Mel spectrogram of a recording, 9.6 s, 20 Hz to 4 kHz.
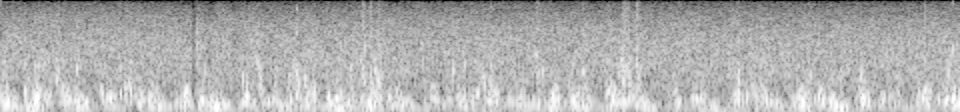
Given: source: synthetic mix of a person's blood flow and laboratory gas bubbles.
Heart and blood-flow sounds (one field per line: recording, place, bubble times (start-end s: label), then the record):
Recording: Doppler ultrasound of blood flow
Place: precordium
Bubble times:
0.00-0.10 s: bubbles
0.21-0.67 s: bubbles
0.72-0.83 s: bubbles
0.96-1.39 s: bubbles
1.43-1.61 s: bubbles
2.00-2.06 s: bubbles
2.15-2.23 s: bubbles
2.29-2.34 s: bubbles
2.38-2.67 s: bubbles
2.70-2.79 s: bubbles
2.87-3.20 s: bubbles
3.41-3.85 s: bubbles
4.49-5.00 s: bubbles
5.31-5.46 s: bubbles
5.65-5.92 s: bubbles
6.02-6.47 s: bubbles
7.25-7.71 s: bubbles
8.04-8.18 s: bubbles
8.29-8.35 s: bubbles
8.38-8.74 s: bubbles
8.80-9.02 s: bubbles
9.07-9.61 s: bubbles
From the record:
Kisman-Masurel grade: 332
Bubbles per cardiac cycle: rolling drumbeat, 9 or more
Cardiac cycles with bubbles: 50 to 99%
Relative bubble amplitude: moderate (0.250 to 0.450)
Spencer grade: 3 (all of the cardiac periods contain showers or single bubble signals, but not dominating or overriding the cardiac motion signals)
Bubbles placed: anywhere in the cardiac cycle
